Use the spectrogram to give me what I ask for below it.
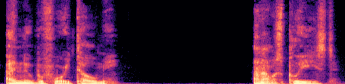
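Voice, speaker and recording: A man's voice: low-pitched, animated, normal speed, gravelly, mellow, breathy edge, no echo, studio quality, heavily acted. An actor playing a grown writer who grimly recalls his boyhood, narrating a drama in a hard-boiled voice. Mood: grim, reflective. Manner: hard-boiled, matter-of-fact. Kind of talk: scripted first-person drama narration.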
